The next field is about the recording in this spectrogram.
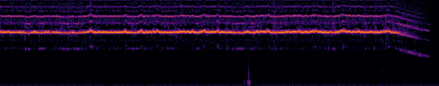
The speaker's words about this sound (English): And we will end with the tea whistle, saying cheers and taking a sip of a cup of tea.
